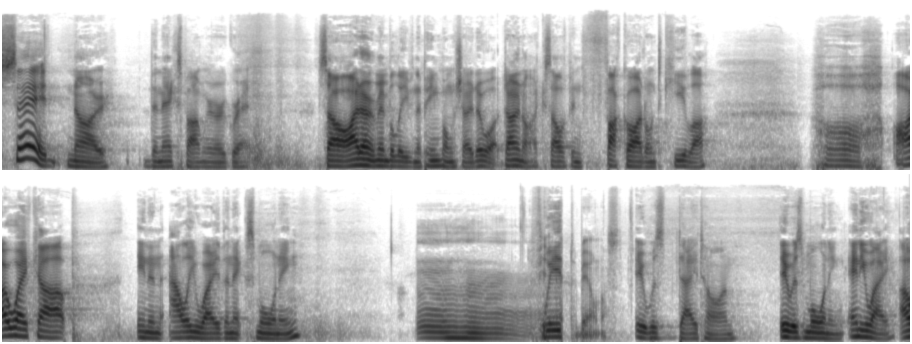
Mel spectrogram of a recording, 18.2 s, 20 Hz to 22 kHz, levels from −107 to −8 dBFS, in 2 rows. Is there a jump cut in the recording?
yes; 1 cut; at 14.7 s

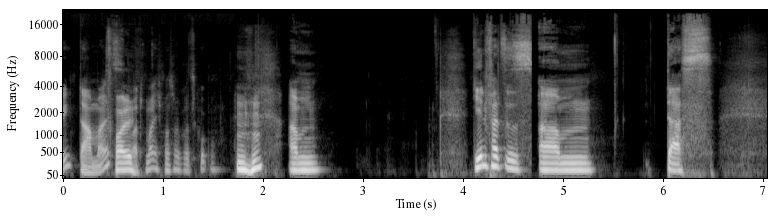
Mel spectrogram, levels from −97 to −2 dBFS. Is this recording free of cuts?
no; 2 cuts; at 1.7 s, 4.7 s

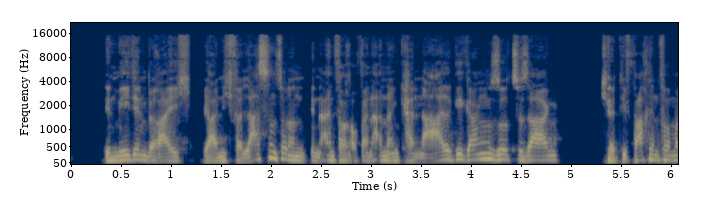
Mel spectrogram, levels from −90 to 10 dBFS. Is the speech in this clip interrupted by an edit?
no; 0 cuts

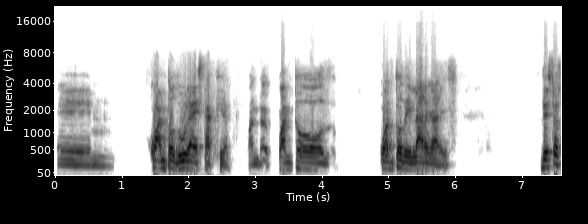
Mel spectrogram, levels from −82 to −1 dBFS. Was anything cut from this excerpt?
yes; 1 cut; at 3.2 s

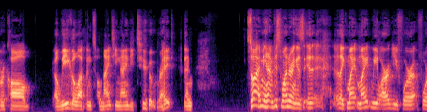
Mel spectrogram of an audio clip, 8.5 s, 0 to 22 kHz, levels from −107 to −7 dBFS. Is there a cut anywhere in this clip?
yes; 2 cuts; at 3.7 s, 7.5 s

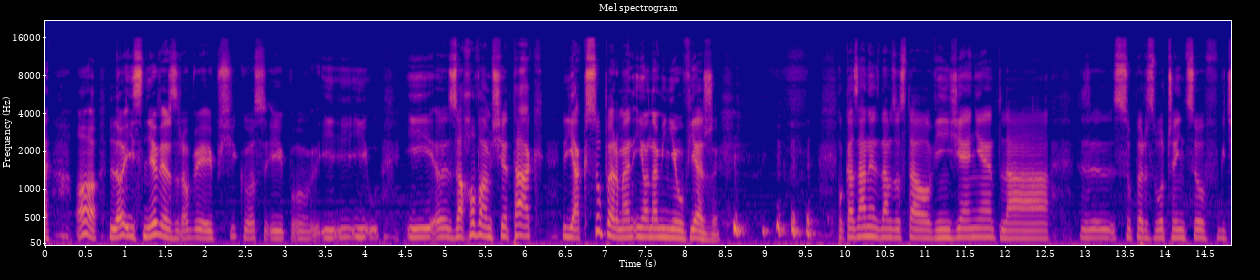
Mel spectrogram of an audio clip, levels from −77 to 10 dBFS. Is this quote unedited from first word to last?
no; 2 cuts; at 1.6 s, 9.9 s

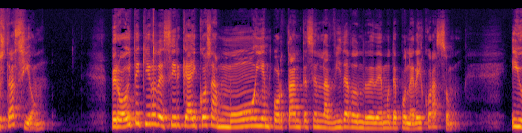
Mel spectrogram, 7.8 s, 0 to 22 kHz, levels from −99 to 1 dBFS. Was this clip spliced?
no; 0 cuts

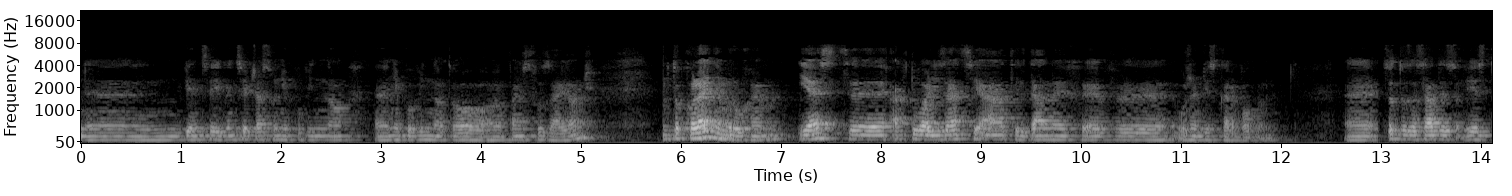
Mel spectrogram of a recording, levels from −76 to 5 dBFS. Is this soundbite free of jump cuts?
no; 1 cut; at 13.0 s

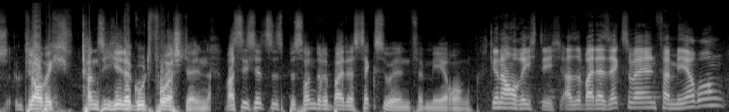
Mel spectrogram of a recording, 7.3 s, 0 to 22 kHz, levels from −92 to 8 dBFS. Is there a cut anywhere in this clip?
yes; 2 cuts; at 2.1 s, 4.9 s

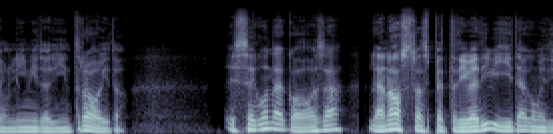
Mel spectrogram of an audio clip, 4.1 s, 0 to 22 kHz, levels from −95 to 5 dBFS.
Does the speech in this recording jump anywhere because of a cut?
yes; 2 cuts; at 1.6 s, 2.7 s

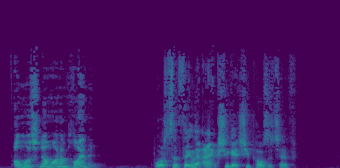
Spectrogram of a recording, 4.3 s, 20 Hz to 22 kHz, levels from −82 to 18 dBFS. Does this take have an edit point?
yes; 1 cut; at 1.8 s

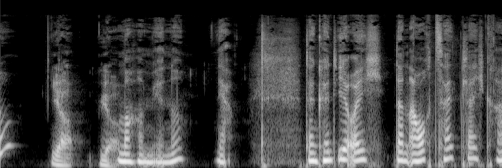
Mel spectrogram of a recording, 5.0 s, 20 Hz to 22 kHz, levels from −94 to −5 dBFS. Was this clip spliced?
no; 0 cuts

